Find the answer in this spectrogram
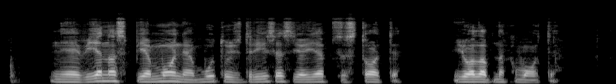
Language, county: Lithuanian, Šiauliai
